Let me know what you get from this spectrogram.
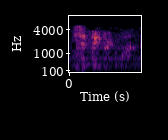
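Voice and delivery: very soft, voiceless whisper; barely audible whispered aside; hushed confiding whisper. Real, not acted. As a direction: whisper it like an exam secret. Confiding an exam favorite.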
